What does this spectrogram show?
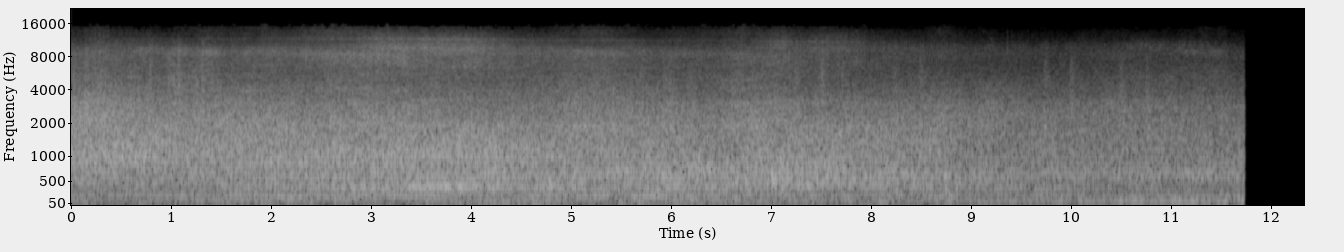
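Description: Passenger train running away over the rails: a steady rolling noise of the coaches on the track, slowly fading as it recedes, then cut off suddenly near the end.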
